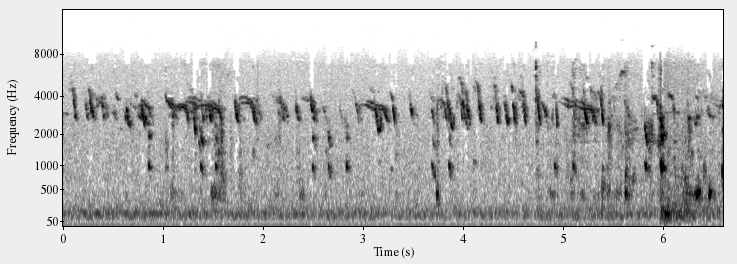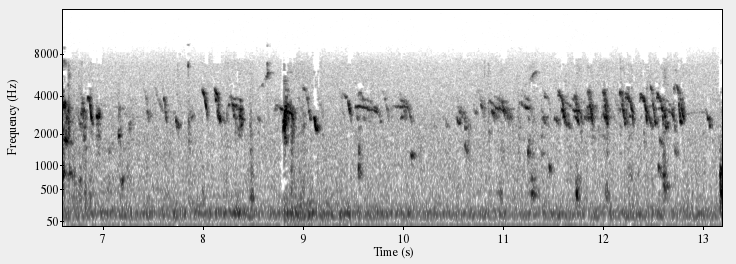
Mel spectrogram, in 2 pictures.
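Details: Four young Bangkok game chickens, 1 month 26 days old and hatched on 26 September 2013, give high, thin peeping calls in quick overlapping bursts.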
